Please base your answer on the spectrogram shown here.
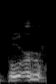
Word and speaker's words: Boer: pronunciation of your name well it's like the boer war like the bora bora no the poor war oh the board war in south africa which we're gonna table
